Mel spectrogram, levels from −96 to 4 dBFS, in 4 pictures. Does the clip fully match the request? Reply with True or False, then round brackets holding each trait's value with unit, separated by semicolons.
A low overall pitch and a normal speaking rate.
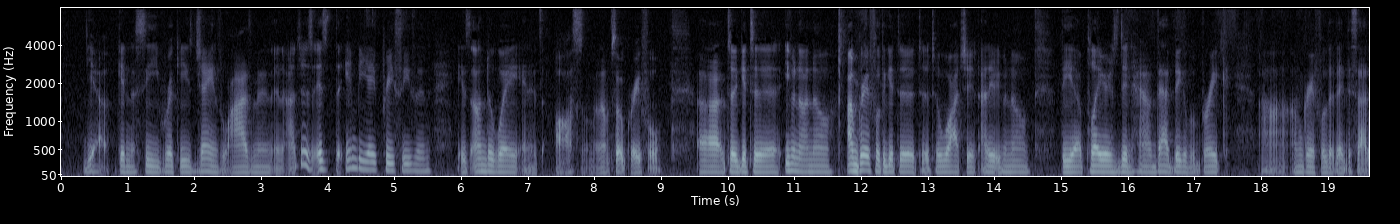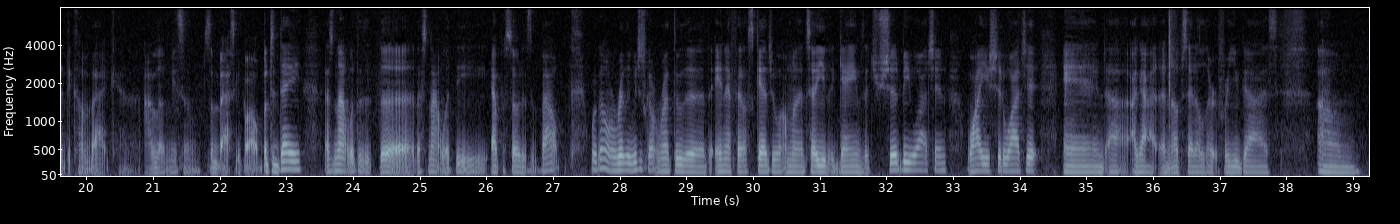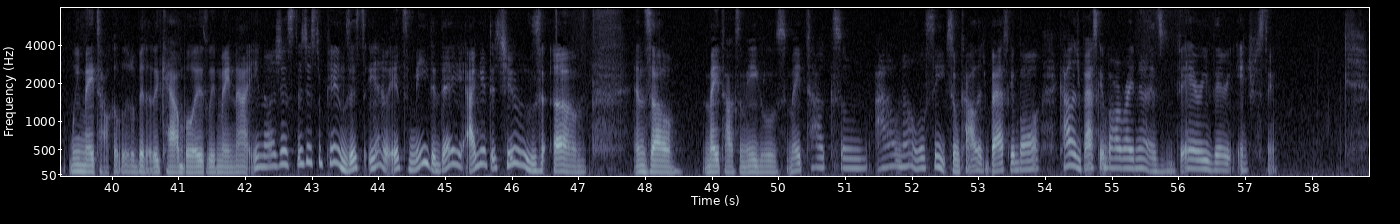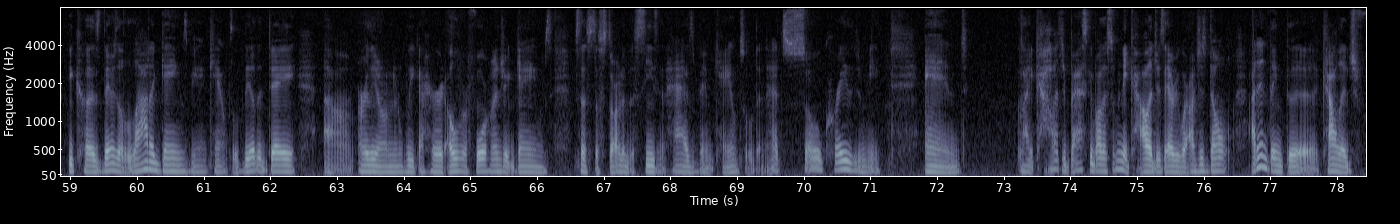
True (110 Hz; 180 wpm)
